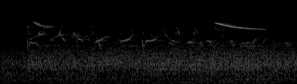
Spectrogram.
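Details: Nest-building Eurasian penduline tit at Källtorp wetlands outside Falkenberg in 2013: soft twittering from other birds at first, then one clear, high, thin whistle falling slowly in pitch.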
